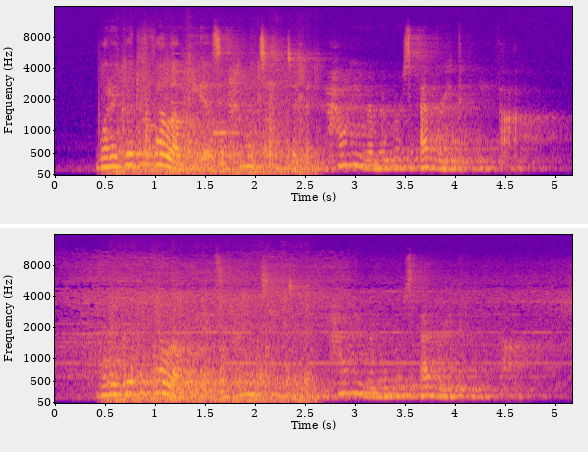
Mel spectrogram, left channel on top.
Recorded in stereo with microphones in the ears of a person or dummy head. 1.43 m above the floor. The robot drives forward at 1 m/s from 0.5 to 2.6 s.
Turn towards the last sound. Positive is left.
turn(degrees=45)  # may be behind; listen again after turning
